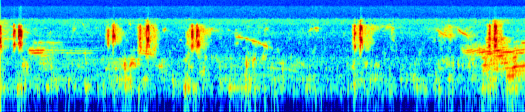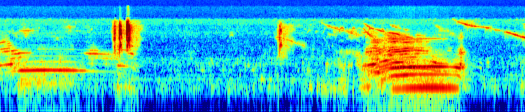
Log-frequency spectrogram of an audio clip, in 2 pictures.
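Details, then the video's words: Red deer stags in the rut, the berrea, in the marshland of Doñana National Park, Spain, roaring to claim territory. Scattered short chirps from small birds come first, then a drawn-out tonal moan, and finally a loud, deep, harmonic-rich roar lasting about two seconds. "BERREA EN ESTADO PURO"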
